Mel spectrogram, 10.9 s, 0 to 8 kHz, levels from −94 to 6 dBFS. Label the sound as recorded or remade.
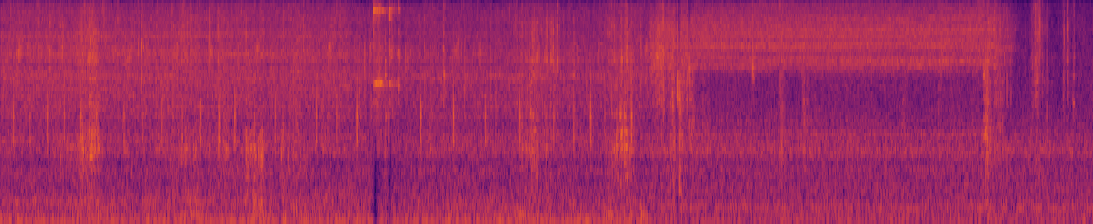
recorded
